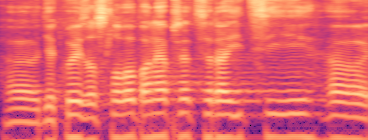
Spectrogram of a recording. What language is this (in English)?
Czech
